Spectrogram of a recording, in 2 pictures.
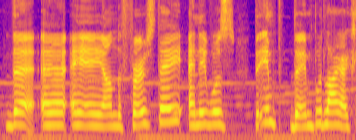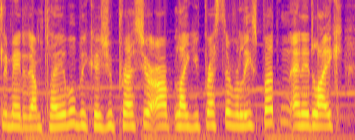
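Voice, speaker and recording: Very high-voiced bright male analyst. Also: fairly even intonation, fast, faint music behind. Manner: steers the panel, chatty. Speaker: esports analyst. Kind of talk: casual studio panel chat.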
